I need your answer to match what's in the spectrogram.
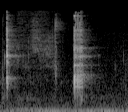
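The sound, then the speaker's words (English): Two sharp ceramic clinks of a coffee mug as someone sips very strong coffee, a short one followed by a brighter one a moment later, with a quiet pause between and no talking. “Let me sip my very, very strong coffee.”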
